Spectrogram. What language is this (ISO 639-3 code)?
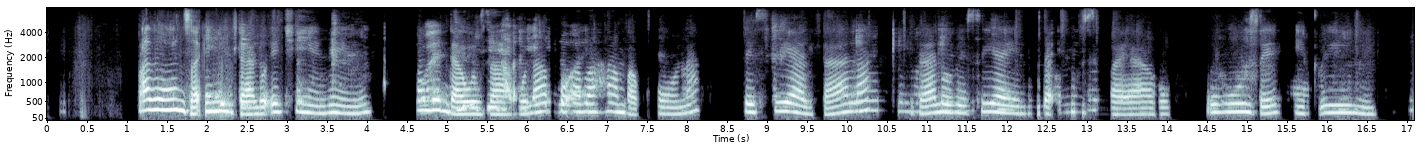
nde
